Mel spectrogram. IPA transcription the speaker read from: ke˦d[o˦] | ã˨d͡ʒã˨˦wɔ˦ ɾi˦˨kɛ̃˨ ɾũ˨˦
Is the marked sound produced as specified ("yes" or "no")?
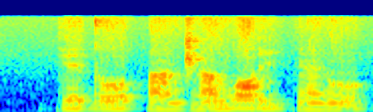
yes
